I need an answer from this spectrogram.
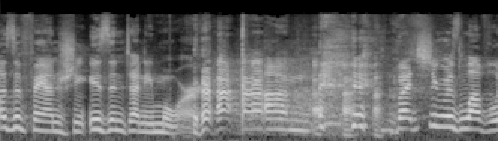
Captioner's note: laughter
